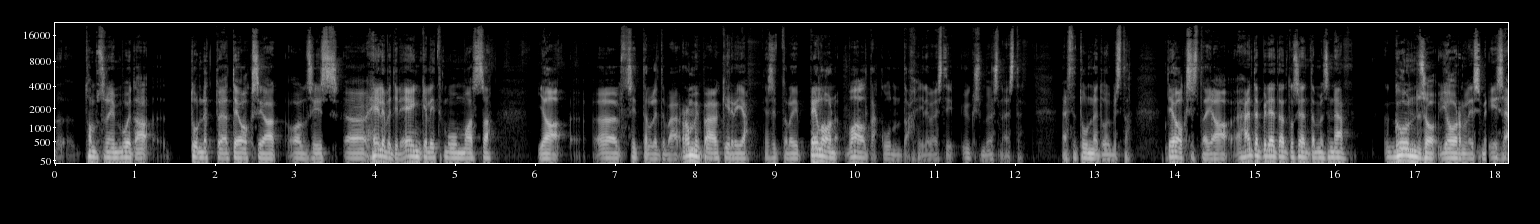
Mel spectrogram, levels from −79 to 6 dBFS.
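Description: A metallic buzz runs through the whole of this speech recording, a ripple that pulses around 100 times a second and swings the level by about 11 dB. This is overlap-add ripple: the audio was split into windowed frames and rejoined with overlaps that don't add up to a steady gain, so loudness dips and recovers once per frame. Near the very end, at 17.87 s, a brief glitch cuts in. This is damaged data in the compressed stream: corrupted bytes made the decoder misread that frame, lose sync and search for the next frame header.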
